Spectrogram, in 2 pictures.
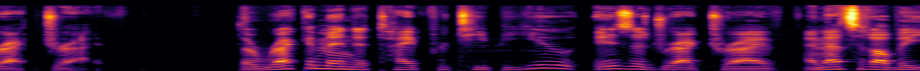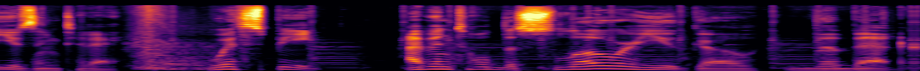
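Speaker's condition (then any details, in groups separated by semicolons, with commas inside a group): No condition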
